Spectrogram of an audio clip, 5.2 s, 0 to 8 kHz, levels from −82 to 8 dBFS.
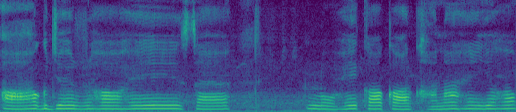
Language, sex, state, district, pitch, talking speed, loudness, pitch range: Hindi, female, Chhattisgarh, Raigarh, 230 Hz, 115 wpm, -16 LUFS, 220-240 Hz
